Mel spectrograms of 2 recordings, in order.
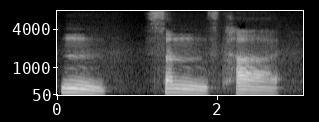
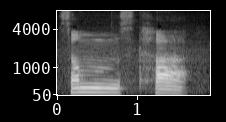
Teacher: you don't have to close the lips here just to make this nasalization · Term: dental nasal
